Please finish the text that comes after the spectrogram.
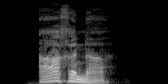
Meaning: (noun) Aachener (native or inhabitant of the city of Aachen, North Rhine-Westphalia, Germany) (usually male); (adjective) of, from or relating to the city of Aachen, North Rhine-Westphalia, Germany
- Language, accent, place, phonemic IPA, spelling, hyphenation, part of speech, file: German, Germany, Berlin, /ˈaːxənɐ/, Aachener, Aa‧che‧ner, noun / adjective, De-Aachener.ogg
